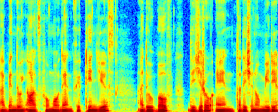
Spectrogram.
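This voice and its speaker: In a very clean recording with a silent background, a man with a very deep, low voice speaks with a strong non-native accent, a dark, mellow tone, and fairly even intonation. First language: not English. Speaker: self-taught artist, drawing tutor. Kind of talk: tutorial. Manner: casual, conversational with fillers.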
